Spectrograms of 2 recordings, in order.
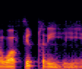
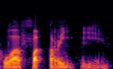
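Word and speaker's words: فقره: Kemudian di sini tadi antum bacanya wa fiqrihi yang benar adalah wa faqrihi ya dari kata fakir ya faqrihi.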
